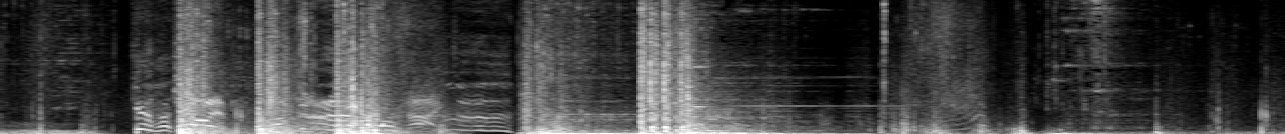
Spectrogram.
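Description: A rifle fires rapid bursts of loud shots close by.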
